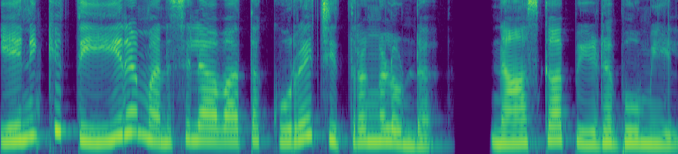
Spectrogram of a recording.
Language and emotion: Malayalam, surprised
